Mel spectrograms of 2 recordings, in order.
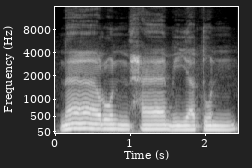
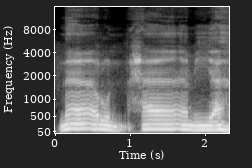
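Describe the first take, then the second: First: Slow "narun hamiyatun" with the full tun; written form. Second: Very slow "narun hamiyah" closing on a breathed h; stop form. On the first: Teacher reads the written form slowly for students. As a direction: say every letter slowly, ending "tun". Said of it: "Ce qui est écrit là". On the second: Teacher models the stopping reading, very slow. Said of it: "Donc ça devient". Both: Shown as a demonstration.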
